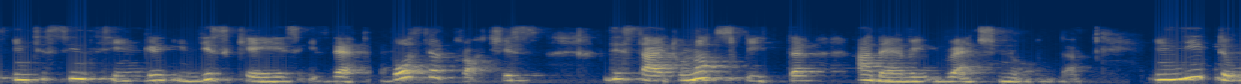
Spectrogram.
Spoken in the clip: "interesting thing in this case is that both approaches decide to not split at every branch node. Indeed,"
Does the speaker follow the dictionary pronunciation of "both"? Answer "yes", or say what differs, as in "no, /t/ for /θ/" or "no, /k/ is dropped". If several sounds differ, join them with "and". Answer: no, /t/ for /θ/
